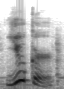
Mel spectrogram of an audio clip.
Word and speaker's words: euchre: Euchre is how it's pronounced.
